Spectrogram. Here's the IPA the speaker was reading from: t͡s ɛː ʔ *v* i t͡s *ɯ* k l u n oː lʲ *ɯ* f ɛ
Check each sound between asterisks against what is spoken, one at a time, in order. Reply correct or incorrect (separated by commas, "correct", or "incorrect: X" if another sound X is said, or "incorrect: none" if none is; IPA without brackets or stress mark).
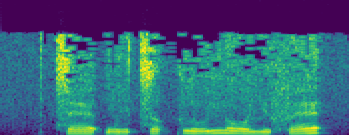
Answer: incorrect: w, incorrect: ɤ, incorrect: ɤ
